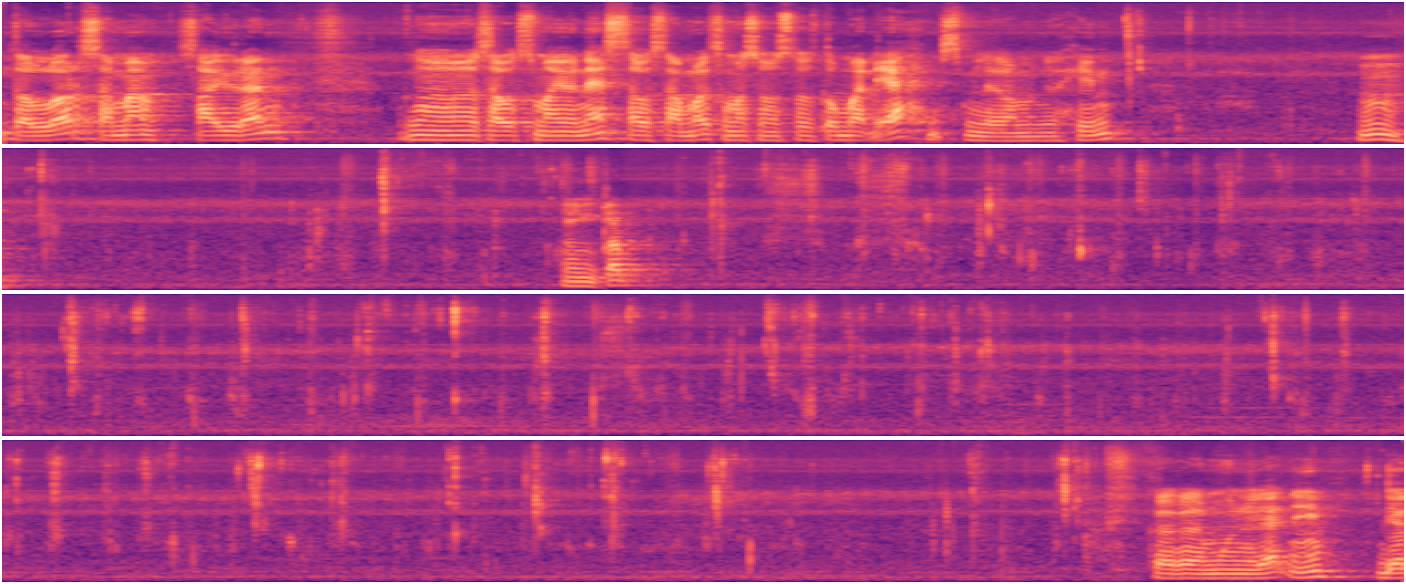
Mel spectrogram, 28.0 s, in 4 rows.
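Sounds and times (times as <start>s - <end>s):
chewing food: 7.1s - 26.7s.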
